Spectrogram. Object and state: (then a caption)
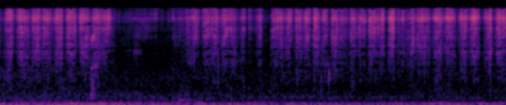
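Glass salt shaker being scrubbed. A small hollow glass salt shaker with a floral print, wet with soapy mud and held in the hand, is scrubbed with a purple toothbrush. Steady, uneven brushing strokes produce a soft rubbing hiss with bright bristle scratches over a heavy low rumble.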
